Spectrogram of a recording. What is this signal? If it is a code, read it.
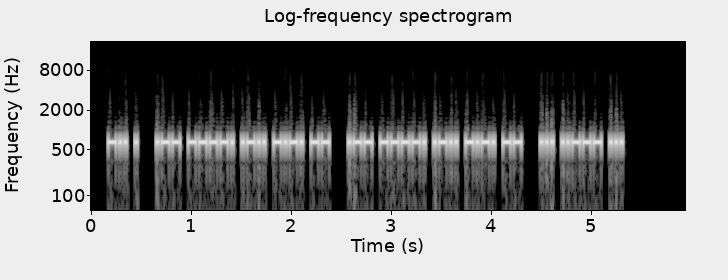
Morse code, heard as a keyed tone, about 44 wpm, 660 Hz. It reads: DE W9LCM W9LCM S2S
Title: SOTA QSO Practice 45wpm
